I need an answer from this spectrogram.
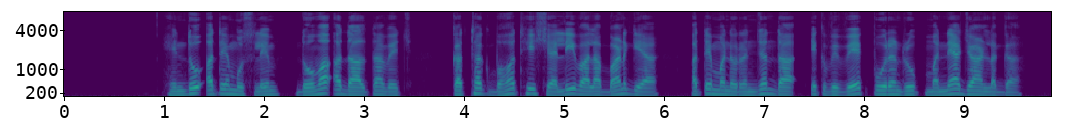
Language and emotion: Punjabi, neutral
